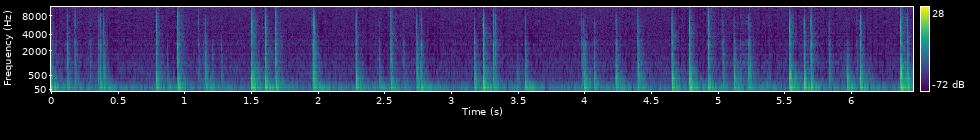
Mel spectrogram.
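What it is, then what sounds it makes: Wooden chess board, nail tapping. Fingernails tap on a wooden chess board, giving a quick, uneven run of short, sharp knocks. Each tap is a dry click over a low thump and dies away almost at once.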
